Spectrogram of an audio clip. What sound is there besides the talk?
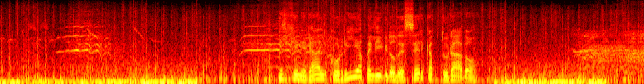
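horse neighing and hooves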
